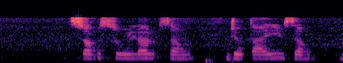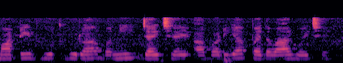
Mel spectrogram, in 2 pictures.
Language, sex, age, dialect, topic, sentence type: Maithili, female, 51-55, Eastern / Thethi, agriculture, statement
